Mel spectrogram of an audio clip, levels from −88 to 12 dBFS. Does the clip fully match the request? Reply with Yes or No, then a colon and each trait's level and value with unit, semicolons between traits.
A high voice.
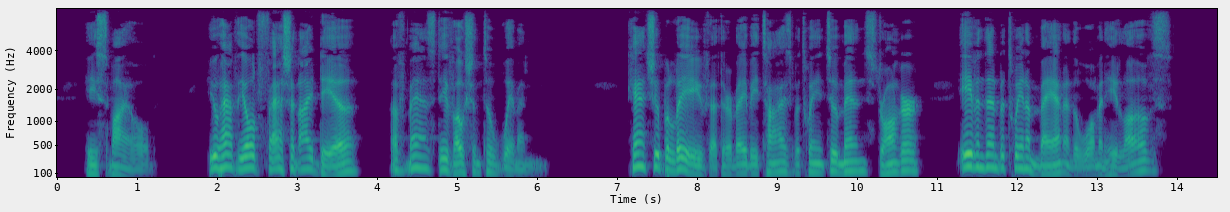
No: low, 115 Hz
